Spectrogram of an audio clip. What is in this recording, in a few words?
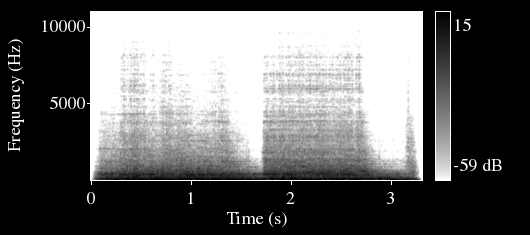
damage vehicle; World Of Warships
